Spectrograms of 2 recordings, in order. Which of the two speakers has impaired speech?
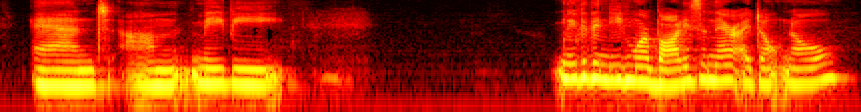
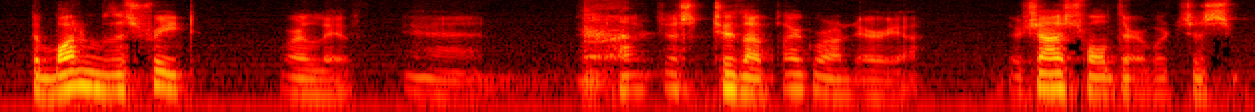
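The second: multiple sclerosis; affects balance; worsening daily, depends on accessible transport; affecting speech.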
